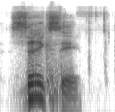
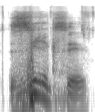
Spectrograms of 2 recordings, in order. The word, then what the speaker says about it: Zirkzee: Pronounce Xerxes for me. Zirkzee. Oh my lord! Say it again. Zirkzee.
